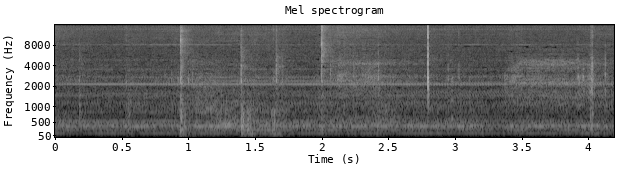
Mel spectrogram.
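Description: A few light clicks and taps, four in all, over a steady low room hum, as the camera is handled and moved.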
